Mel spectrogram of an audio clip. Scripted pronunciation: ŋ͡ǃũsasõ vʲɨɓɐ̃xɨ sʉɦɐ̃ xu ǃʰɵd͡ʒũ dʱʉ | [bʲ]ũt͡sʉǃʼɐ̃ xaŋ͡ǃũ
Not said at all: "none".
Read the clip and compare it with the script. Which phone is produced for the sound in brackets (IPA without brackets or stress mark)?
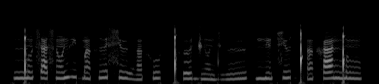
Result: mʲ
